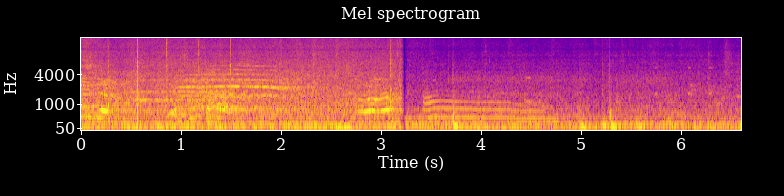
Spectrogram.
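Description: Spectators shouting and cheering over splashing water in an echoing indoor pool hall during a swimming race. About three seconds in, this cuts off suddenly to a quieter room where a single voice calls out one long, wavering note.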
